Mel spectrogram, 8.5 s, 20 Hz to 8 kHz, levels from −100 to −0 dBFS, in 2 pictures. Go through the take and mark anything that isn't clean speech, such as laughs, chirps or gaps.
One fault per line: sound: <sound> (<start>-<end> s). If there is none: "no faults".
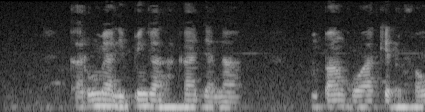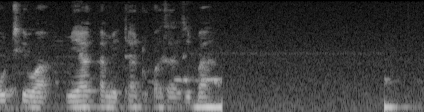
no faults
